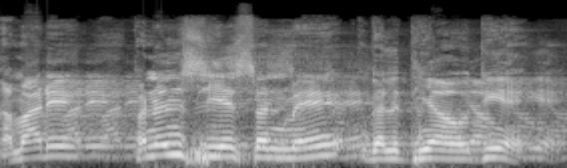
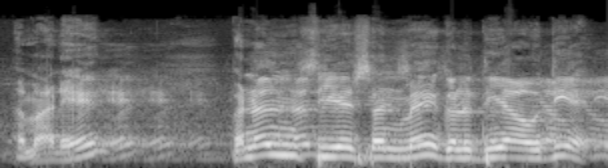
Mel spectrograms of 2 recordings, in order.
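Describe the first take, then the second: No difference in how they are said.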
